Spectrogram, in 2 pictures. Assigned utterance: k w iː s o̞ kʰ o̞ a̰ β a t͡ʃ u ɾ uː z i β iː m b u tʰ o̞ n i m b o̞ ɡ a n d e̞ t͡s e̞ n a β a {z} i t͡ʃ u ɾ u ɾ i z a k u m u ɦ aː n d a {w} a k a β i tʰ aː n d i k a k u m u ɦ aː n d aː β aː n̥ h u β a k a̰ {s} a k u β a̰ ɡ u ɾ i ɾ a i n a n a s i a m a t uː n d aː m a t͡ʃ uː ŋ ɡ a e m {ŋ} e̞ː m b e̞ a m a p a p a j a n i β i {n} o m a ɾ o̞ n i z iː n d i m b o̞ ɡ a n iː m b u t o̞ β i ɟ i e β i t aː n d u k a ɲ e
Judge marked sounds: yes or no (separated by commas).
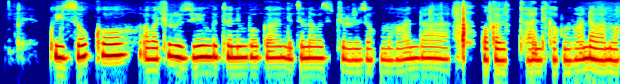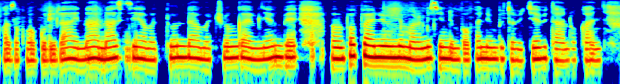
yes, no, no, no, no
